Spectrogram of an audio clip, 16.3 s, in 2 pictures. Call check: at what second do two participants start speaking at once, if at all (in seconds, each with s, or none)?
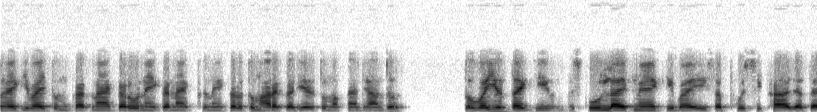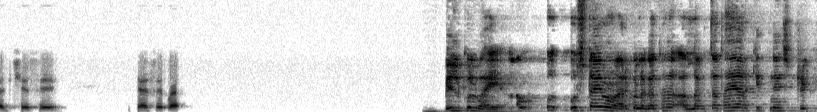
none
